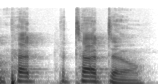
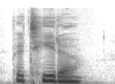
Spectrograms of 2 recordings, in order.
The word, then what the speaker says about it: Petito: Is it Petito or Pet Potato? – Petito. – Petito case. I just don't want to say it wrong because I know it's sensitive.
